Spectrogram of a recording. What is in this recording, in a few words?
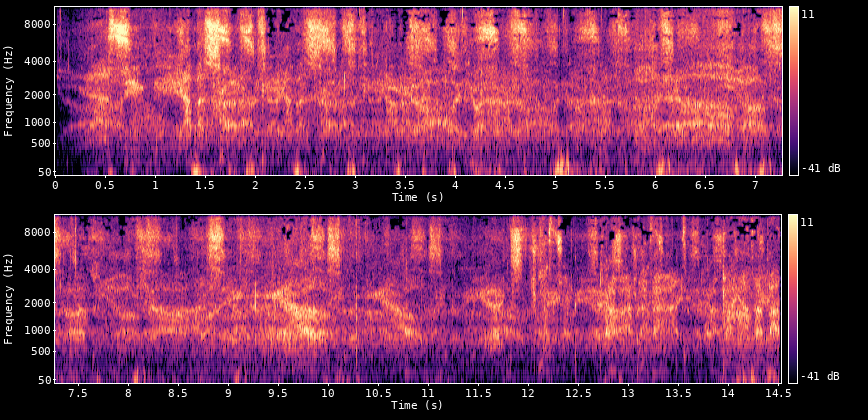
whispers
